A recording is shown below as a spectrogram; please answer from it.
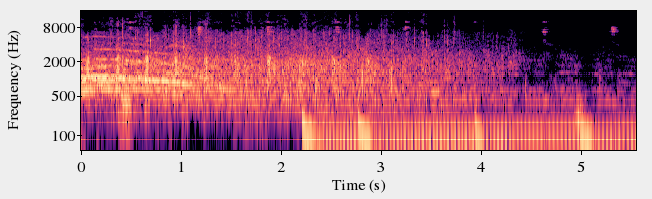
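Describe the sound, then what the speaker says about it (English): Applause and some cheering from an audience, loud at first and then thinning out, with a few electronic tones near the end. "Give her a round of applause, please, Annie."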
